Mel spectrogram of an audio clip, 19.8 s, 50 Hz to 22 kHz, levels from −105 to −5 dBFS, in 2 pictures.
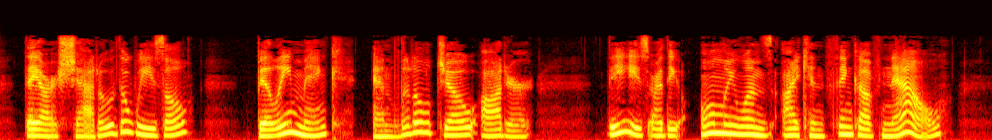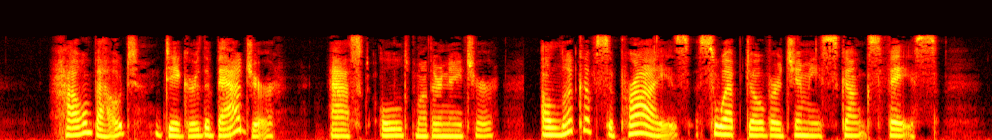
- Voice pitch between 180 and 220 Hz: Yes, high, 190 Hz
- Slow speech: Yes, slow, 120 wpm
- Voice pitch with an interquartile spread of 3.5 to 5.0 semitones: Yes, average, 4.0 semitones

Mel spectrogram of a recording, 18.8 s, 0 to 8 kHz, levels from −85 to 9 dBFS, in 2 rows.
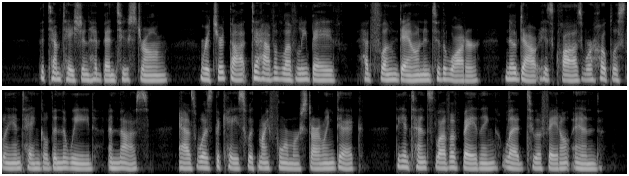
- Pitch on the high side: No, medium, 145 Hz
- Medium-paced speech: Yes, average, 160 wpm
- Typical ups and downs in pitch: No, narrow, 2.3 semitones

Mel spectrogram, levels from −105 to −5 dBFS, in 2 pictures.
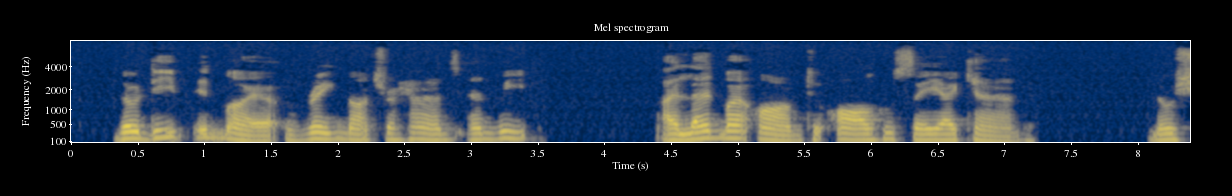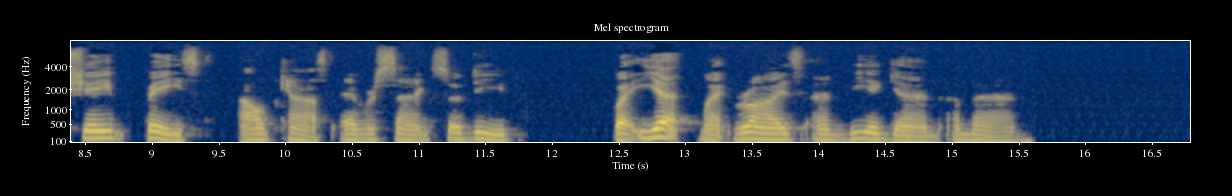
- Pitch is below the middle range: Yes, low, 125 Hz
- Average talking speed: No, slow, 130 wpm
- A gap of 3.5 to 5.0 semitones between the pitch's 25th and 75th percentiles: No, average, 2.8 semitones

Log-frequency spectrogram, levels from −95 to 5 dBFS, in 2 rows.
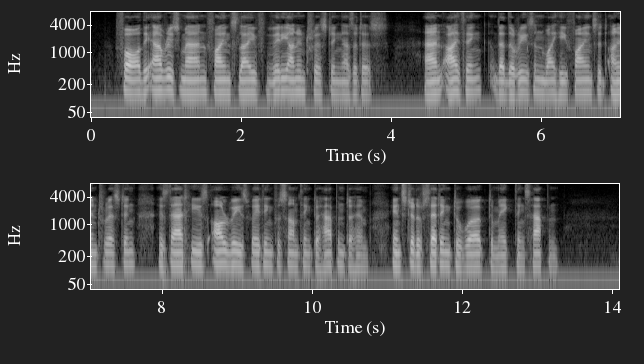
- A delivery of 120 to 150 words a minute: No, average, 185 wpm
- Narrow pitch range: Yes, narrow, 1.6 semitones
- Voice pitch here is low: Yes, low, 125 Hz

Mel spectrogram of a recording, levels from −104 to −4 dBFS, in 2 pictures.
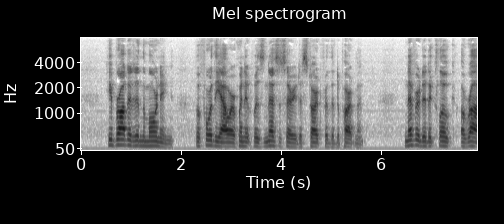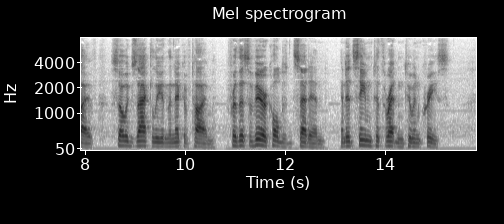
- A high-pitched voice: No, low, 115 Hz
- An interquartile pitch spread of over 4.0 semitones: No, average, 3.3 semitones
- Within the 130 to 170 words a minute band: Yes, average, 165 wpm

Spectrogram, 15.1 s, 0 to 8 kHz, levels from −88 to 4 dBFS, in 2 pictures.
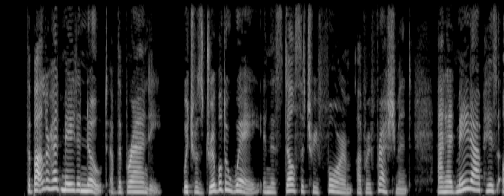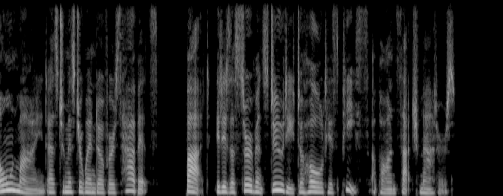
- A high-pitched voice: Yes, high, 195 Hz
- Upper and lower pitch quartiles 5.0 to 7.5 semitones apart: Yes, average, 5.3 semitones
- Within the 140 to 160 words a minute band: No, average, 175 wpm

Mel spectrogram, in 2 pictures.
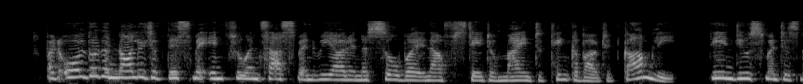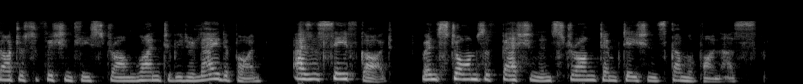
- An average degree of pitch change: No, wide, 6.0 semitones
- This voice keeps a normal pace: Yes, average, 185 wpm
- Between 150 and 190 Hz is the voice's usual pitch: No, high, 210 Hz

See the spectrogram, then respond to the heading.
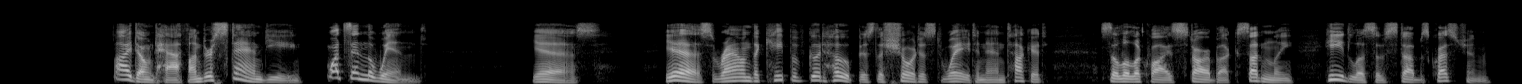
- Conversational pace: No, slow, 120 wpm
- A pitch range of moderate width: No, wide, 8.3 semitones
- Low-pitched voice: Yes, low, 120 Hz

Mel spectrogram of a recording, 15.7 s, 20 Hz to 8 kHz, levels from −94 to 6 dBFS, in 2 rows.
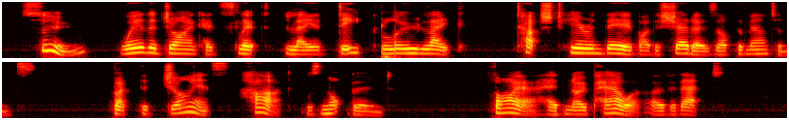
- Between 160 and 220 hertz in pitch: Yes, medium, 185 Hz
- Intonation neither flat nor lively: Yes, average, 4.9 semitones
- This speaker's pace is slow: Yes, slow, 130 wpm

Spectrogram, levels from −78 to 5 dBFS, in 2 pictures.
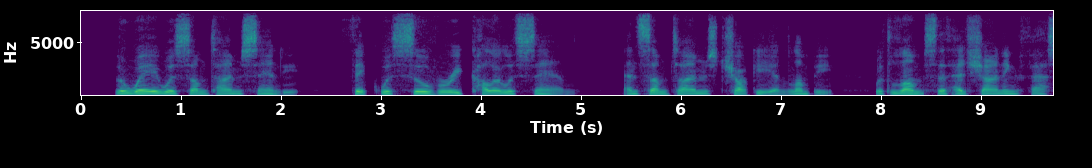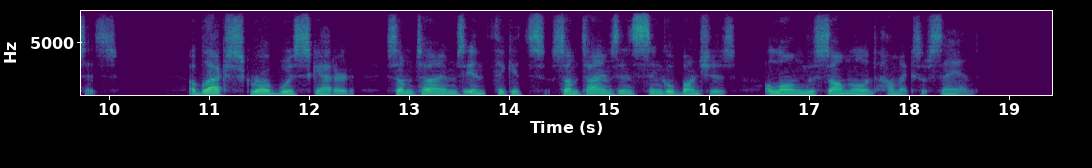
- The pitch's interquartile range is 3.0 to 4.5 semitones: Yes, average, 3.6 semitones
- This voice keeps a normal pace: No, slow, 120 wpm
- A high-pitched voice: No, low, 115 Hz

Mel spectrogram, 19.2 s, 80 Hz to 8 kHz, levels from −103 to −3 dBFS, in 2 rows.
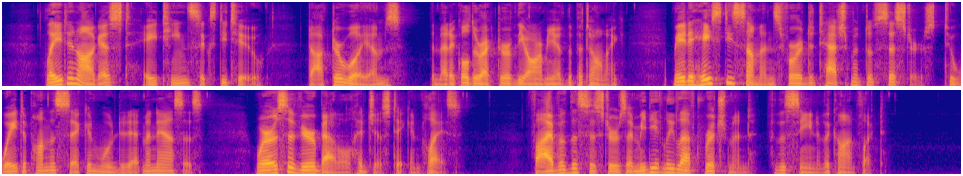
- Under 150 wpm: No, average, 170 wpm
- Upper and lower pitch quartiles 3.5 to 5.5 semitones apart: Yes, average, 4.9 semitones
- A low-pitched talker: Yes, low, 100 Hz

